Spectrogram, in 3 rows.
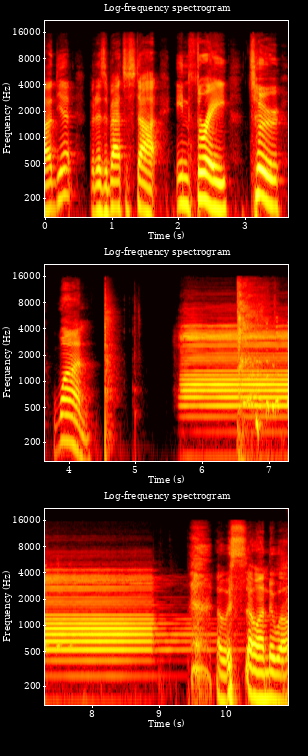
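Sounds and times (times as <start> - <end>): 
speech: 0.0 - 4.4, 9.9 - 10.9
desk buzzer pressed and held, harsh electronic drone: 5.6 - 10.4.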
